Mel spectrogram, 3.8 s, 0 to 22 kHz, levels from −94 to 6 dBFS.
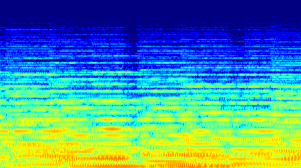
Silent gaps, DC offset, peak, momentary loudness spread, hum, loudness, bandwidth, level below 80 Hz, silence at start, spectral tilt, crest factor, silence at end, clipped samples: none; under 0.1%; -4 dBFS; 3 LU; none; -19 LUFS; 8.2 kHz; -24 dBFS; 0 s; -8 dB/octave; 14 dB; 0 s; under 0.1%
